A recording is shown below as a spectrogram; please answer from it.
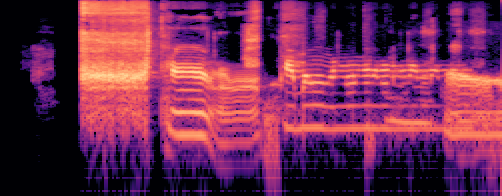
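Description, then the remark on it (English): A person vocally mimics a dial-up modem handshake: a burst of hissy static, then warbling, sliding tones and a steady electronic drone, all done with the voice for about three seconds. “He's dialing up with a modem. Beep boop beep boop beep boop.”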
